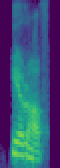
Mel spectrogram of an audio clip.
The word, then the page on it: hereof: Indian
